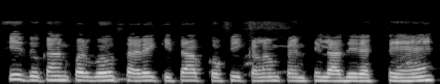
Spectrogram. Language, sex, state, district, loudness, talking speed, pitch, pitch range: Hindi, male, Bihar, Supaul, -18 LUFS, 165 wpm, 180 Hz, 170-190 Hz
